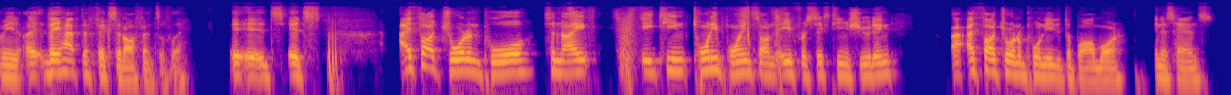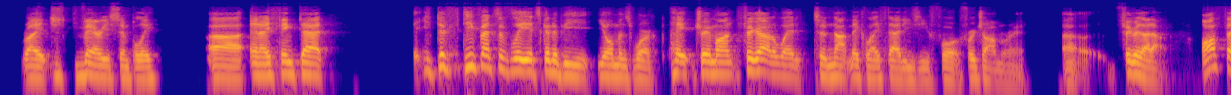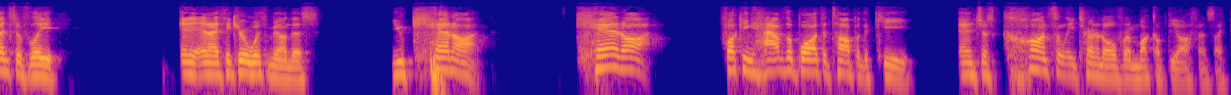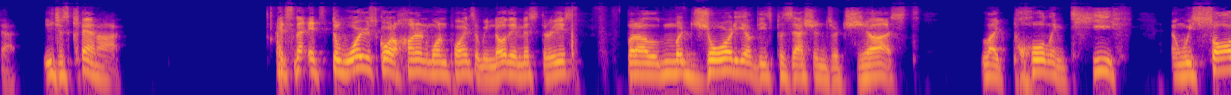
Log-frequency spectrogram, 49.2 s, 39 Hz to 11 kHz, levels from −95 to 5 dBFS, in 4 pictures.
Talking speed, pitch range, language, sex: 170 wpm, 110-150 Hz, English, male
